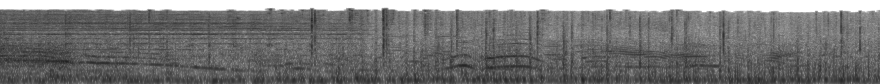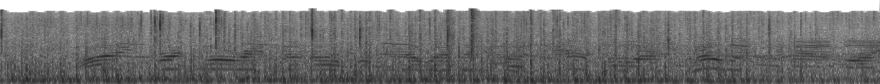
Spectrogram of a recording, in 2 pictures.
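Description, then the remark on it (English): Galloping racehorse hoofbeats from two horses running side by side down the stretch of a race pound steadily throughout, a dense, rapid drumming with rough wind noise and indistinct voices calling in the background. “I can hear the footsteps of my horse, the footsteps of his horse.”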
